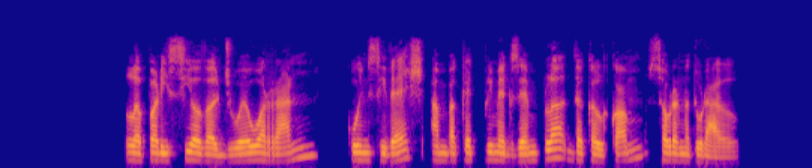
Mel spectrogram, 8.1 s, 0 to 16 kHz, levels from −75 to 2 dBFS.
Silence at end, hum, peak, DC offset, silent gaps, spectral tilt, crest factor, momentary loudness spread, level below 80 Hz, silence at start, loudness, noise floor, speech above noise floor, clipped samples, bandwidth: 0.75 s; none; -2 dBFS; under 0.1%; 3.18-3.46 s, 4.78-4.83 s; -4 dB/octave; 20 dB; 6 LU; -62 dBFS; 1.25 s; -19 LUFS; under -90 dBFS; over 71 dB; under 0.1%; 8 kHz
